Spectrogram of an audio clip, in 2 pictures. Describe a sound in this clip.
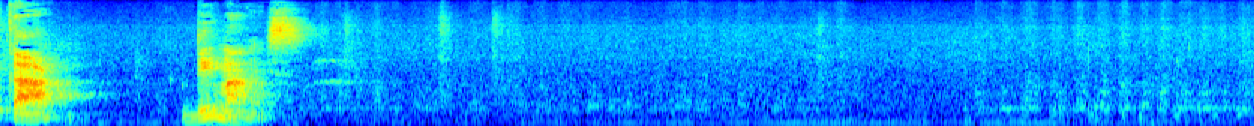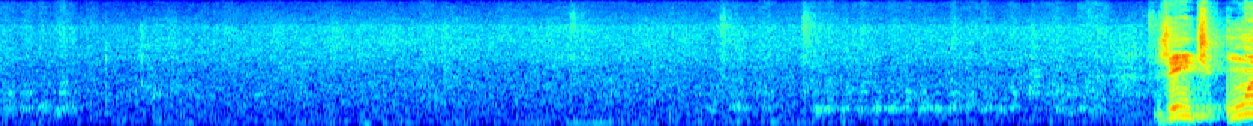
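A sponge brush softly dabs and rubs on cloth.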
